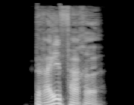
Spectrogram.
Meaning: inflection of dreifach: 1. strong/mixed nominative/accusative feminine singular 2. strong nominative/accusative plural 3. weak nominative all-gender singular
- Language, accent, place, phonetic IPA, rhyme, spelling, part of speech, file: German, Germany, Berlin, [ˈdʁaɪ̯faxə], -aɪ̯faxə, dreifache, adjective, De-dreifache.ogg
